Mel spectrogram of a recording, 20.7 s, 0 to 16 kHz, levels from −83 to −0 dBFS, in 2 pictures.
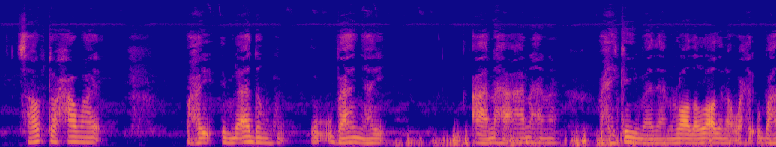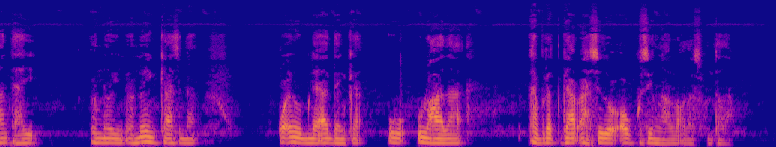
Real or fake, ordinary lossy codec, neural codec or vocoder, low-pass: real; AAC, 48 kbps; none; 14.4 kHz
